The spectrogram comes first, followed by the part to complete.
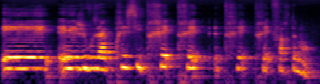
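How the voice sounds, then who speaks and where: Woman, non-native French accent, slow and searching for words, somewhat high voice. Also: little pitch movement, roomy sound, far from the mic. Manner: gentle, searching for words, self-correcting. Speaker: spiritual video host. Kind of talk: casual vlog address to viewers.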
